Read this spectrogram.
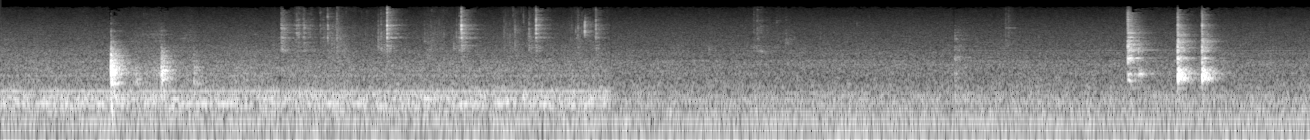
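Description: Metal tongs click and clink against a bowl.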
